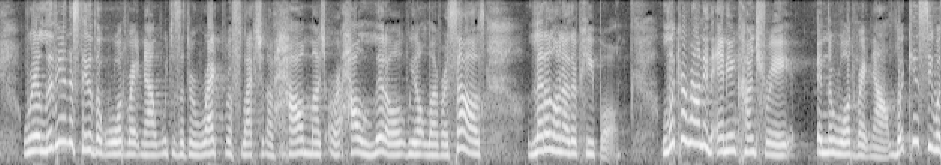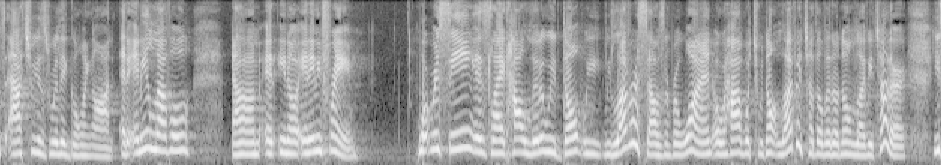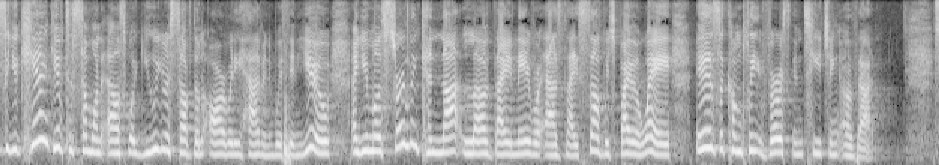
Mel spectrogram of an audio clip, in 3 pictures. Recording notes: The Paris Talks audience at the Bibliothèque Nationale de France in March.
